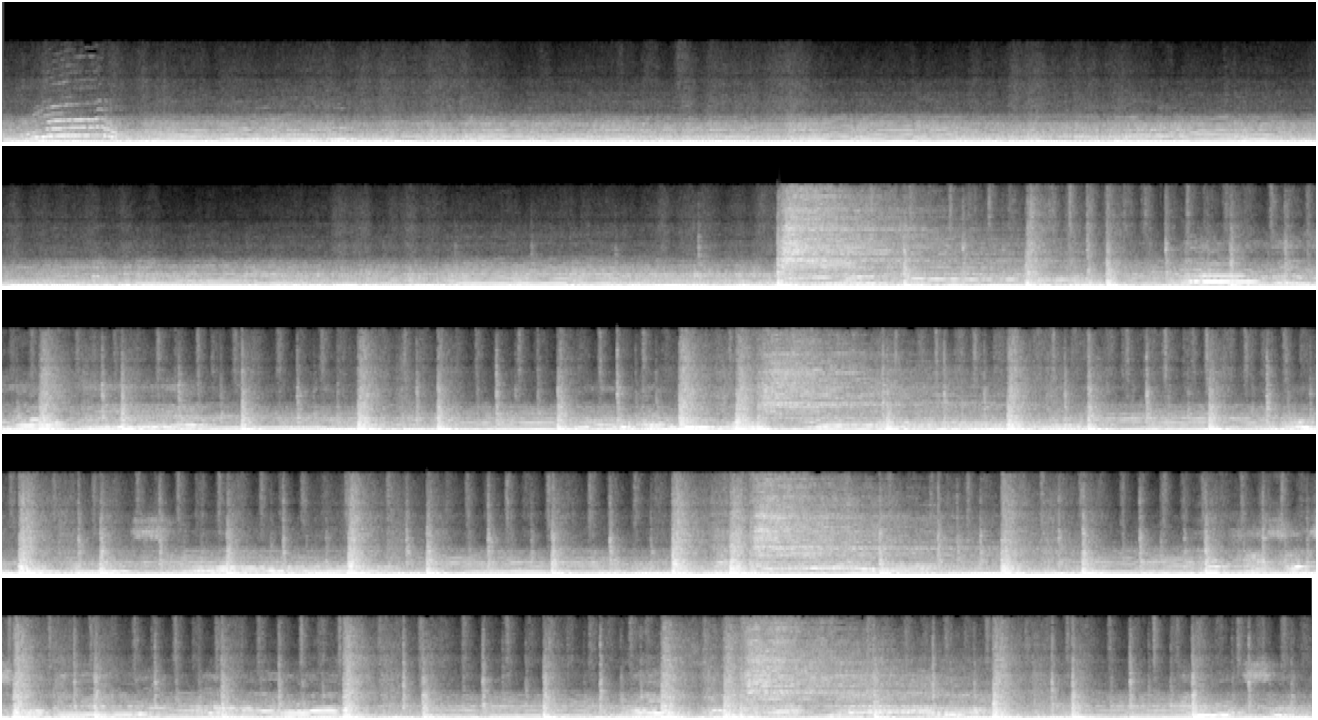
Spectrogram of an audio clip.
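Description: Live rock band playing: bass guitar and drum kit driving a steady rhythm, with cymbals crashing in about ten seconds in and the band getting fuller. A singer's voice rides over the music in the second part.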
